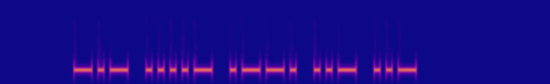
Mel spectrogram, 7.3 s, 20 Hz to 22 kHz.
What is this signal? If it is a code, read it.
Morse code, heard as a keyed tone, about 16 wpm, 700 Hz. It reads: K4PUU
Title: USA Call Signs - 5 Characters - Repeated 3x - 15wpm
